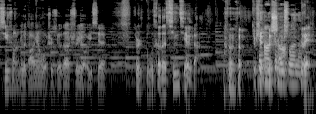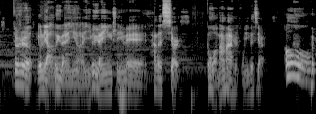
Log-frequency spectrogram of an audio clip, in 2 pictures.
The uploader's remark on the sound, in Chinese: 由于技术失误和剪辑软件宕机的缘故，本次的播客中，人声有些许杂音略失真，暂无有效手段复原。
